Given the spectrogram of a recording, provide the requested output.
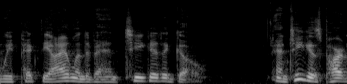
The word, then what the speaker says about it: Antigua: But when you look at it, it looks like it's Antigua. It's spelled that way.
